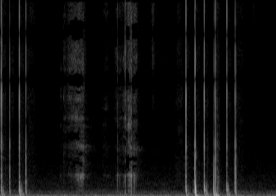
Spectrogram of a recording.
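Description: A wooden box is tapped with the fingernails, giving short, sharp clicking taps with a dull low knock beneath them. A quick burst of taps opens the clip, softer scratchy brushing follows in the middle, and a louder run of taps closes it. Each tap dies away almost instantly.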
